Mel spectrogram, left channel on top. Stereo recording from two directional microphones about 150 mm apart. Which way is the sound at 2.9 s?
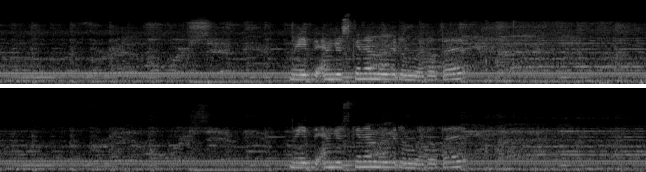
20° right (ahead or behind).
